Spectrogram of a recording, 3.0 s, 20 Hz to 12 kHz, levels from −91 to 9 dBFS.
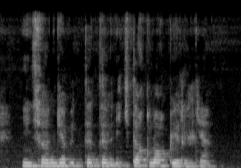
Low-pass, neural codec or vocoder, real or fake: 10.8 kHz; vocoder, 44.1 kHz, 128 mel bands, Pupu-Vocoder; fake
